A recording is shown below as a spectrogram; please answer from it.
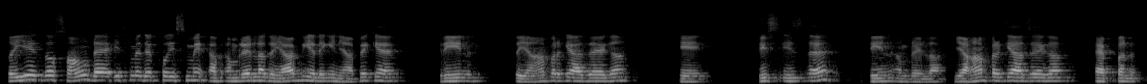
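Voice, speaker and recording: A man teaching an exam-prep grammar lesson, asking the class questions and answering them himself, slowing down to sound out example words. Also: fairly high pitch. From Rajasthan, India.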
